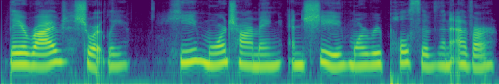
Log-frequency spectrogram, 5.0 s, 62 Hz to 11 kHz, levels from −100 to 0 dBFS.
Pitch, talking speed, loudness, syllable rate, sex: 210 Hz, 145 wpm, -18 LUFS, 4.6 syllables/s, female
